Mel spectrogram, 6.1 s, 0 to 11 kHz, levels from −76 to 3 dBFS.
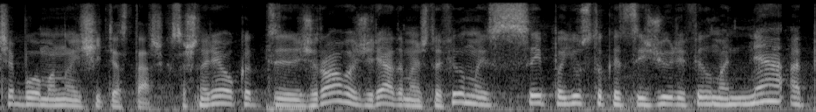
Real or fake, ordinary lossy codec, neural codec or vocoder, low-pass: fake; AAC, 48 kbps; vocoder, 48 kHz, 128 mel bands, Vocos; 9.9 kHz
